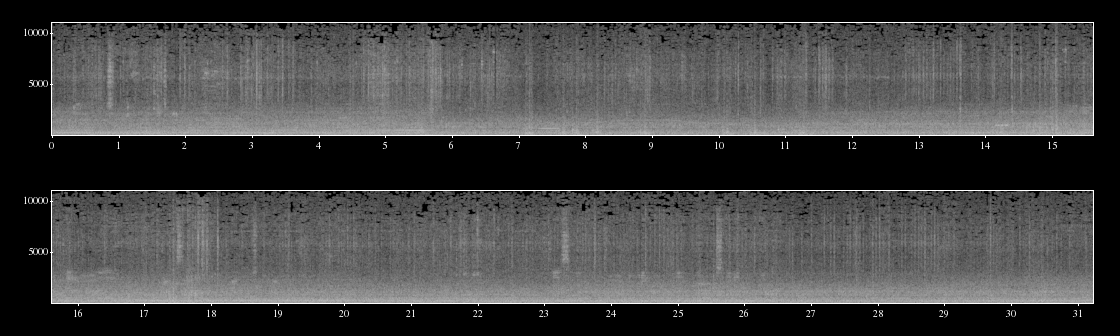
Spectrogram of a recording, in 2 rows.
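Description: Steady road, tyre and engine noise heard inside a police patrol car driving at over 100 mph.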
